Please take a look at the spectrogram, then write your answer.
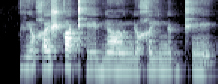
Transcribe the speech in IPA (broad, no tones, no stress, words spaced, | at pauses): vʲõχɛʃqe kʰebʲɑ̃ːʊ̯ nyχinøɡ kʰẽ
